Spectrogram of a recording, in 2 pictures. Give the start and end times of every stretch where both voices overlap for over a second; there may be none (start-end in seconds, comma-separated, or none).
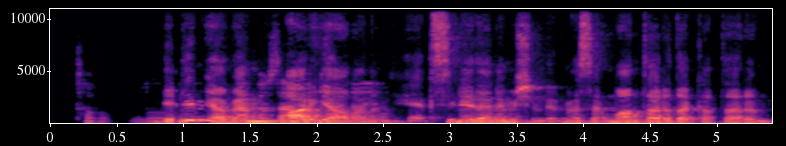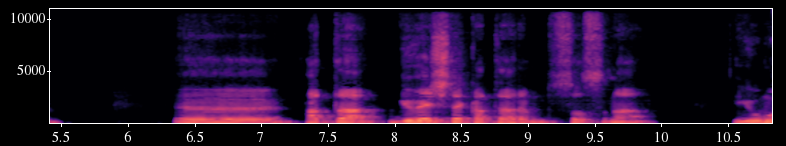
0.8-2.6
